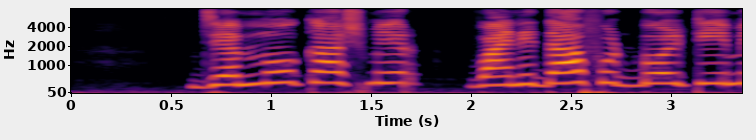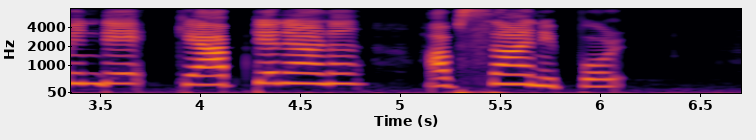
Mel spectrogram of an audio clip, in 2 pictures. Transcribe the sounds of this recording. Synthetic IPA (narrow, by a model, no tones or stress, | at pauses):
d͡ʑe̞mːuːkaːʂmiːr | ʋɐnid̪aːfuʈ̚bo̞ːɭtiːminde̞kʲjaːp̚tɐnaːɳɨ | ɐʋɐsaːnipːo̞ːɭ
